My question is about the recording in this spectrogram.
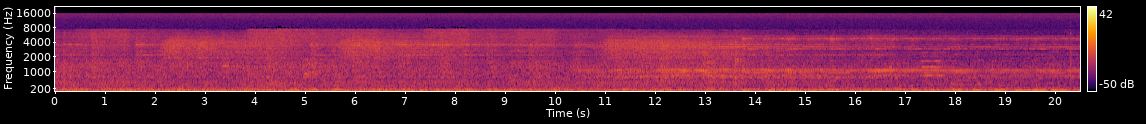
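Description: Steady low rumble of outdoor city ambience picked up on a walking camera's microphone. Faint steady higher tones join about halfway through.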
